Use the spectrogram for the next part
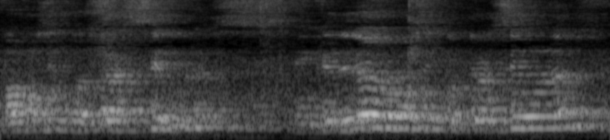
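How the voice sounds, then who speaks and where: Peruvian male professor, high-pitched, repeats terms and quizzes the class; distant, reverberant classroom audio. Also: fast. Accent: Peruvian Spanish. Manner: repeats key terms, asks the class rhetorical questions. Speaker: histology professor. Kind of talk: university lecture. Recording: very echoey room, far from mic, noisy.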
